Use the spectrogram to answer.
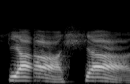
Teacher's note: Kalau sya ini ada sifat tafashi namanya. Tafashi itu keluarnya angin, menyebarnya angin di permukaan lidah kita, di dalam mulut, rongga mulut. Sya menyebar, angin-anginnya lebih banyak menyebar di situ.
